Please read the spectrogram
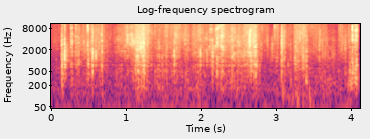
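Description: A yellow padded mailer and the plastic bag inside it crinkling and rustling in irregular bursts as they are handled.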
